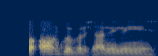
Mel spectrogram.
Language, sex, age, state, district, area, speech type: Urdu, male, 30-45, Uttar Pradesh, Rampur, urban, conversation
